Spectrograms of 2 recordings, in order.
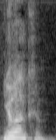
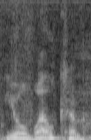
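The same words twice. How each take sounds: First: It is said quickly and flatly, sounding insincere. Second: It is said slowly and warmly, sounding sincere. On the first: The thanks is not genuinely appreciated. The speaker calls it wrong. "that just sounded insincere. You just said it too quickly" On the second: The thanks is genuinely appreciated. The speaker calls it right. "It's when"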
